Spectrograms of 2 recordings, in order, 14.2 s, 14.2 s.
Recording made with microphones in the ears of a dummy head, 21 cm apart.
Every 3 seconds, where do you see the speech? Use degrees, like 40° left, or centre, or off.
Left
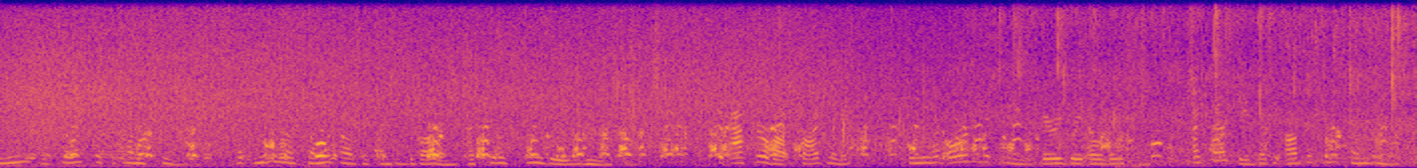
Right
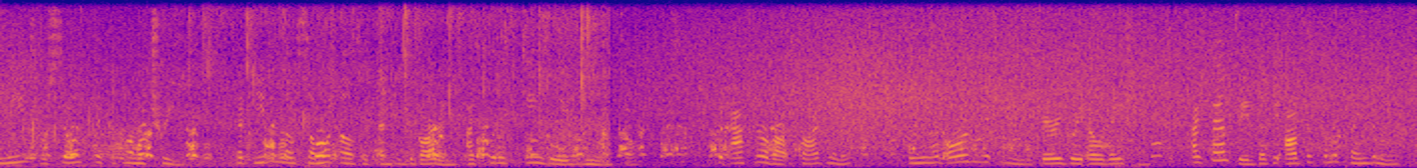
70° right, 50° right, centre, 30° right, 60° right.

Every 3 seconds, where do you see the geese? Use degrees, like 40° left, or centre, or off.
20° right, 20° left, 40° left, 50° left, 50° left.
